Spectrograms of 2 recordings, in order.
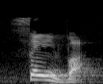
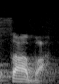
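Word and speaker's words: savour: Savor, not sava.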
